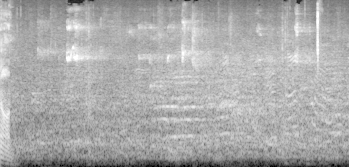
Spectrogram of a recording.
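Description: A basketball being dribbled on a hardwood gym floor over the steady murmur of a crowd in the stands, with brief high sneaker squeaks and a sharp click just before the end.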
